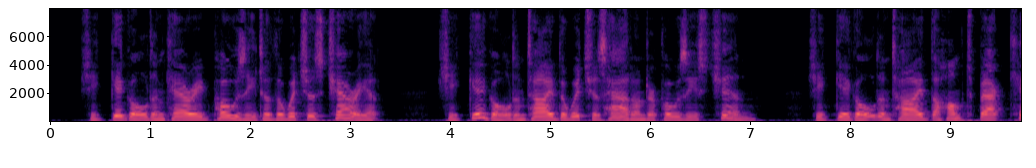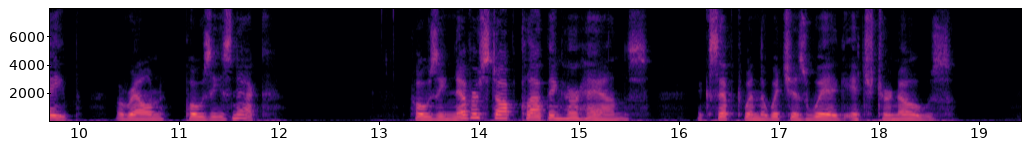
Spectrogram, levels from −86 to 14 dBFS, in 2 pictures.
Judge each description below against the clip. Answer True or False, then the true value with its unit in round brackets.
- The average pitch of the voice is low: False (180 Hz)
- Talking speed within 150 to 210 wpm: False (135 wpm)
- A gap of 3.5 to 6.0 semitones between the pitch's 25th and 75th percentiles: False (2.9 semitones)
